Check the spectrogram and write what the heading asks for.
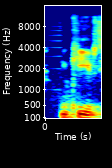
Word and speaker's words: Kyiv: So, I mean, we all say Kyiv instead of Kiev these days because Kiev's the Russian pronunciation and Kyiv's the Ukrainian pronunciation.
